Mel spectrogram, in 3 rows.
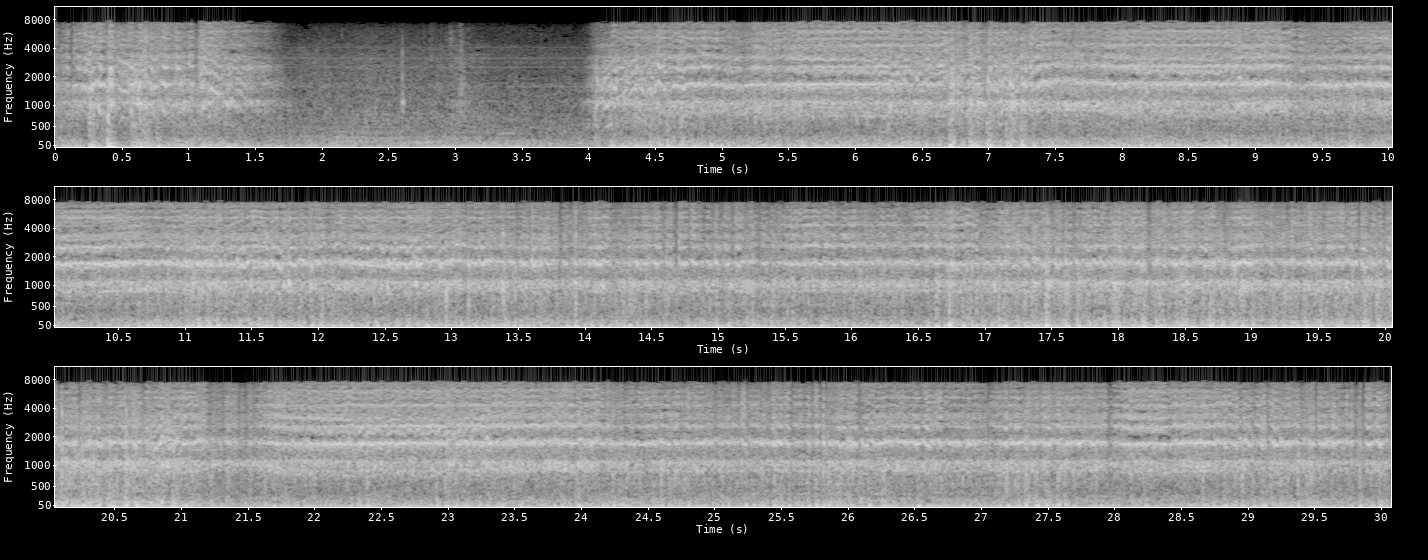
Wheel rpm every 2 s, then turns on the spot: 120, 10, 180, 220, 220, 220, 220, 230, 230, 230, 230, 220, 230, 230, 230.
none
